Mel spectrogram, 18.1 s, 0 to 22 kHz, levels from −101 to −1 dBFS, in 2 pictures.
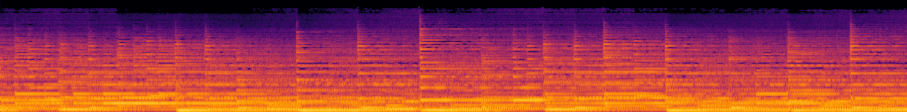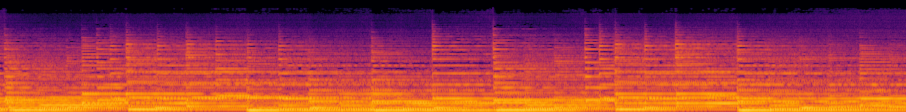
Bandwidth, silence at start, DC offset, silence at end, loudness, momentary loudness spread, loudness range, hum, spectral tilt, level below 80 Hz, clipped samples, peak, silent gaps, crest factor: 8 kHz; 0 s; under 0.1%; 0 s; -17 LUFS; 2 LU; 1 LU; none; -7.5 dB/octave; -26 dBFS; under 0.1%; -4 dBFS; none; 12 dB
